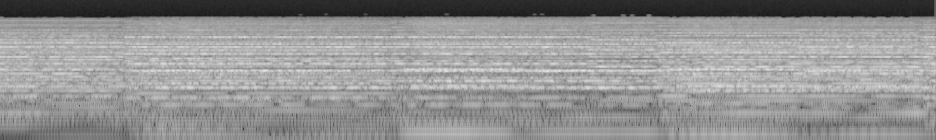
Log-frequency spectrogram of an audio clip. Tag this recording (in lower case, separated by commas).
music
